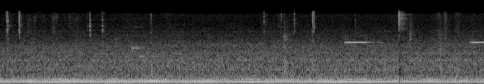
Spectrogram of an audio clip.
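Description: Steady low hum, with a few faint clicks from the small mounting puck and its screws being handled, and a faint, brief high beep about three and a half seconds in and again near the end.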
